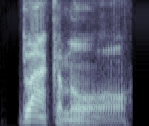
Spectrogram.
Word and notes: blackamoor: British English

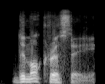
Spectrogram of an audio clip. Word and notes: democracy: British English

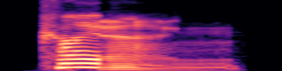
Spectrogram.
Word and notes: kiang: British English

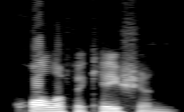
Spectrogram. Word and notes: Qualification: American English

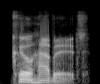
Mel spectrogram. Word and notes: cohabit: British English

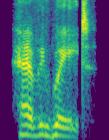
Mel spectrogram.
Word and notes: heavyweight: Indian

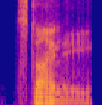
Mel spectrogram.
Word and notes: styli: British English

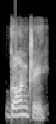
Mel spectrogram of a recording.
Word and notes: gauntry: Indian

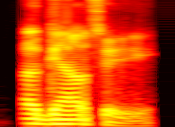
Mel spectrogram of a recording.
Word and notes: agouti: British English

